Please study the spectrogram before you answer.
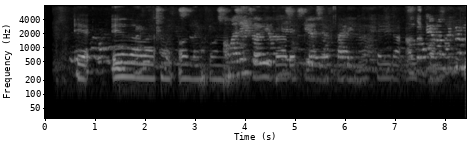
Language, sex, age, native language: Icelandic, female, 18-19, Icelandic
